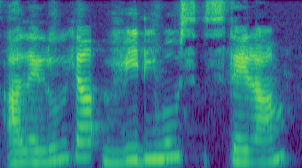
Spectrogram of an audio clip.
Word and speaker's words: Alleluia Vidimus Stellam: Just so you know, I'm going to say all of these so that you know how to pronounce them. The first 2 are in Latin. It's Alleluia Vidimus Stellam.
